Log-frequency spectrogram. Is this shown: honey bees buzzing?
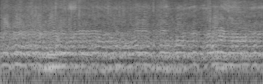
yes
